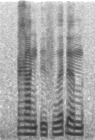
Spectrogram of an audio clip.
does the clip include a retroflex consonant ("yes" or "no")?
no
